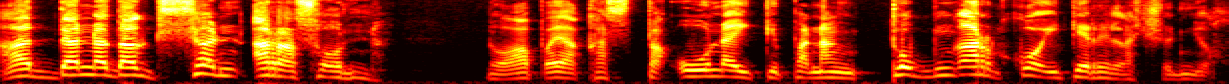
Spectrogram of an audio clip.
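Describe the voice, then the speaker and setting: A woman plays a domineering, middle-aged matriarch in a radio drama. Her voice is bright and forceful, recorded dry, with a stern, scolding manner. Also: fairly low pitch, animated, moderate pace, no echo. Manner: imperious, scolding. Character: stern, domineering wealthy mother, quick to anger. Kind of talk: Ilocano radio drama acting.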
